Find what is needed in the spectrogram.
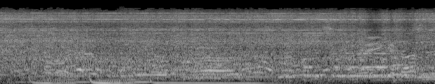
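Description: Twin jet engines of a jet-powered truck running, a steady high-pitched roar and whine, with a deep low rumble through the first second and a half. Crowd voices underneath.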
